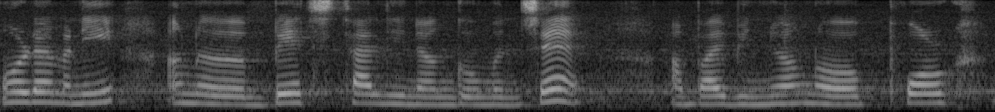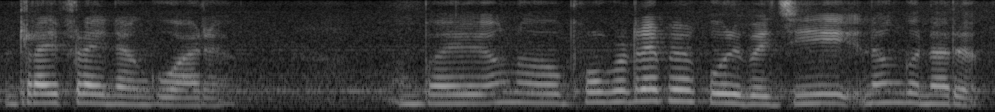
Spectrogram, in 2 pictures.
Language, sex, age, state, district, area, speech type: Bodo, female, 18-30, Assam, Kokrajhar, urban, spontaneous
